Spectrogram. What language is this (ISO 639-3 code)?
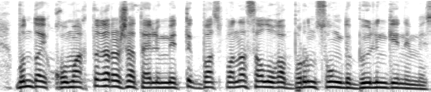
kaz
